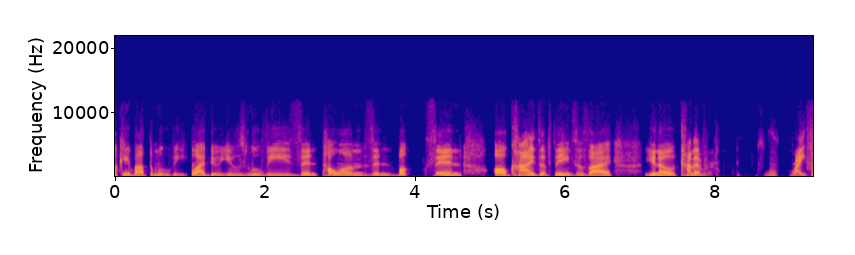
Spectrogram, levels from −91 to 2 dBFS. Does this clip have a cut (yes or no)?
yes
